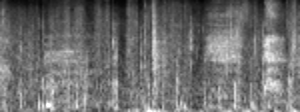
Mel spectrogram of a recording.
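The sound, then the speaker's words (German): Horse hooves clip-clop at a steady walking pace on a soft path as ridden horses on an orienteering ride pass from a meadow into a forest, the irregular thuds moderately loud, with a rustling hiss in the background and no talking. “Ben, die Hinterhufe unserer Pferde sind doch fast noch auf der Wiese.”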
